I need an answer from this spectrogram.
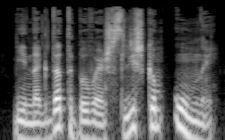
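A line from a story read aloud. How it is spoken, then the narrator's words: Hiss. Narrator (Russian): прошипел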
